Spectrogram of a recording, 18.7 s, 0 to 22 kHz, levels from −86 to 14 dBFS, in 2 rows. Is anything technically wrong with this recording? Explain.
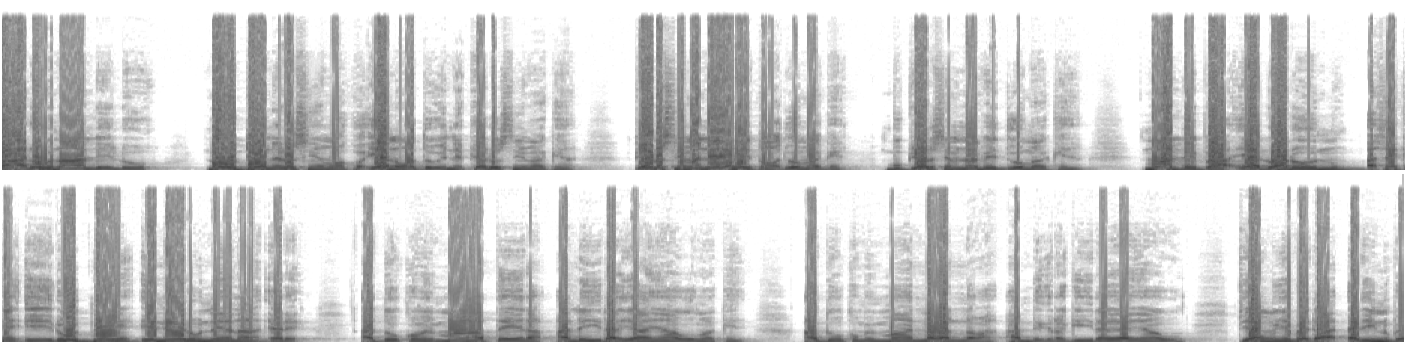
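Yes. Integer overflow runs through the whole speech recording. The signal is driven about 9 dB past the top of the integer range, and instead of being limited, each sample that exceeds it wraps around to the opposite extreme of the scale. Only a small share of samples, roughly one or two percent, cross that line, so the damage sits on the loudest peaks: sudden violent cracks, far harsher and more abrupt than ordinary clipping distortion.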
